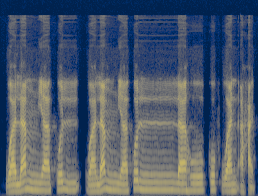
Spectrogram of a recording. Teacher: kita memasukkan Nun bunyi Nun atau tanwin tadi itu ke dalam huruf-huruf ke dalam huruf lam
